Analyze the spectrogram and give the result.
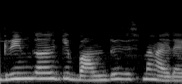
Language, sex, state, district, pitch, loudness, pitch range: Hindi, female, Bihar, Darbhanga, 245 Hz, -25 LUFS, 205-260 Hz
